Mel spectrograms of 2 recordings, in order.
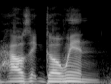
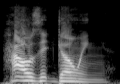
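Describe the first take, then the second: First: "goin'" ending in a plain n; casual "goin'" with an -in ending; dropped g. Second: "going" with the final ng sounded; "going" in full, not shortened to "goin'"; full -ing ending. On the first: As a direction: drop the g so "going" becomes "goin'". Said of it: "Sometimes no g sound". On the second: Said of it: "sometimes g". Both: Shown as a demonstration.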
